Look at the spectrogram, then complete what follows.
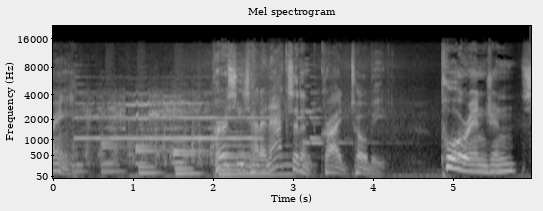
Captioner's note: creaks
